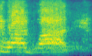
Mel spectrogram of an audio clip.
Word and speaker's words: wagwan: So in Jamaica, we say That's enough. Wagwan. That's what I know. Why Joe never say wag. We say wagwan.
